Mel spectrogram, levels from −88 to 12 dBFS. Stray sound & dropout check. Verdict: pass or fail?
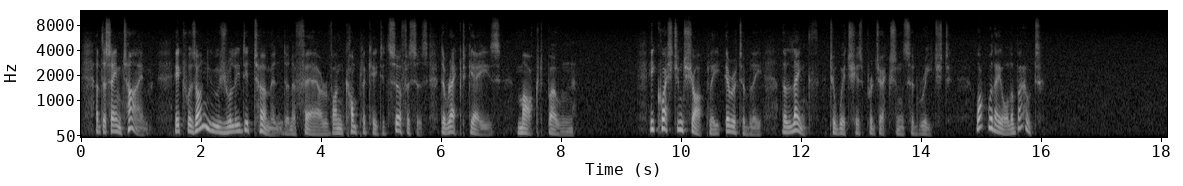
pass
